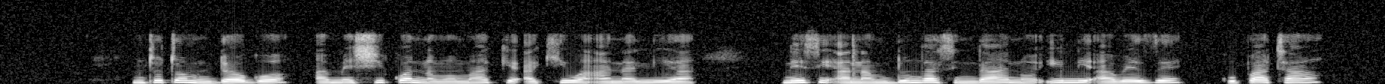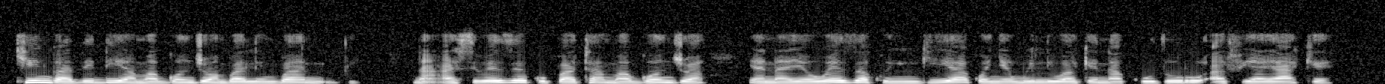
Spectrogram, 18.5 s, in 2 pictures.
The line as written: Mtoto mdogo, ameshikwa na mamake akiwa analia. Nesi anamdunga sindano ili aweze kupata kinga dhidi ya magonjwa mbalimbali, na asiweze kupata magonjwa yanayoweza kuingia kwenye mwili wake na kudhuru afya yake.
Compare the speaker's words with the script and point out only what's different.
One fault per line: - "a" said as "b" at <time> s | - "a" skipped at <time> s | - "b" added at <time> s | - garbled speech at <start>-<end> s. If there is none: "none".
none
